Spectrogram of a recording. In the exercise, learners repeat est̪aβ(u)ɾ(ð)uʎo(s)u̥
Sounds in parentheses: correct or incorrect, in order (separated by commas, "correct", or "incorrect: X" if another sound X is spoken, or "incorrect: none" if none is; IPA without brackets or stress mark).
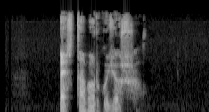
incorrect: o, incorrect: ɣ, correct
